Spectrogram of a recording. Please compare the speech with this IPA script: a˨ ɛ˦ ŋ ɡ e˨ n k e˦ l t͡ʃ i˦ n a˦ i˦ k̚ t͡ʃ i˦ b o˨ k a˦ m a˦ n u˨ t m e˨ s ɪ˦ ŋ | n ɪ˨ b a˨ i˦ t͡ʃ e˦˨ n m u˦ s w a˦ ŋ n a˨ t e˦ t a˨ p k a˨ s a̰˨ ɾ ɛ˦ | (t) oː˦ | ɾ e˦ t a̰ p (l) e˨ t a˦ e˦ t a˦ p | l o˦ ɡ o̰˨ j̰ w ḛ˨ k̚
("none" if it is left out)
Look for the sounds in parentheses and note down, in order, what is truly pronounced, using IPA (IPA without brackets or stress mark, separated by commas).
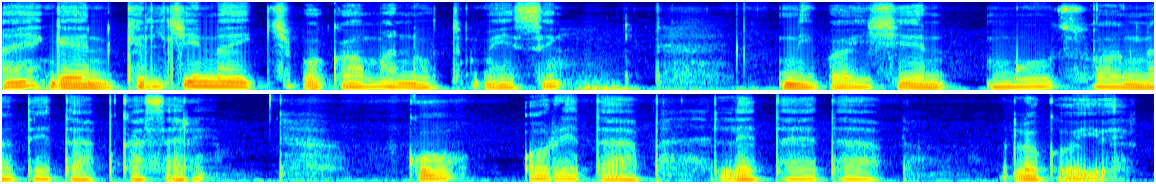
k, l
